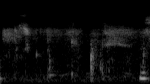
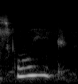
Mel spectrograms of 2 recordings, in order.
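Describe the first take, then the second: First: A tiny, much softer squeak breathed with no voice; whispered squeak. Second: A high, louder squeak called out like a little dog; squeaky cry. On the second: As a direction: pitch it up and squeak out loud. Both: Pretend. Whispered squeak, then loud squeak.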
